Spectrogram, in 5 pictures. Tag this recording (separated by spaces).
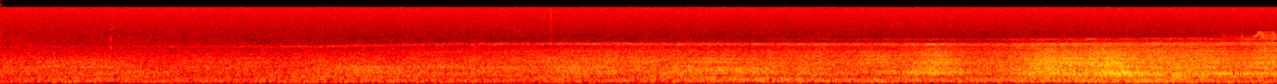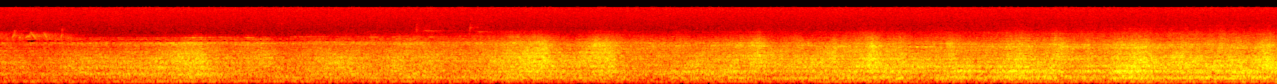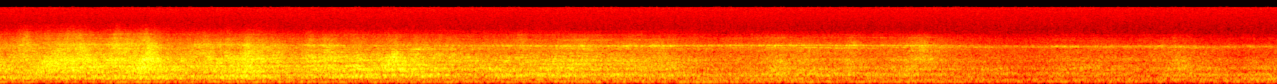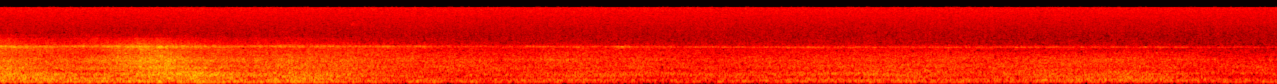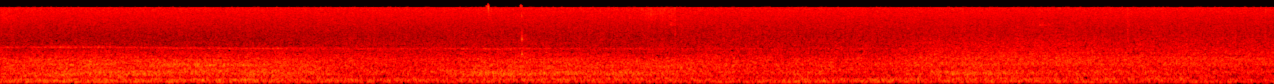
flight aircraft airplane aeroplane passby boeing jet aviation flying plane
